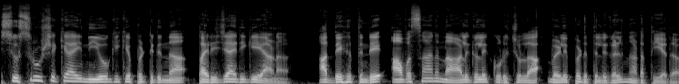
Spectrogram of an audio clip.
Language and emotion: Malayalam, neutral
